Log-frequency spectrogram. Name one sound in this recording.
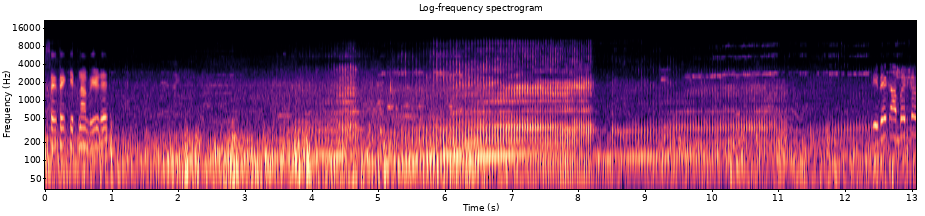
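Motorcycle engines hum and rumble as traffic passes close by.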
